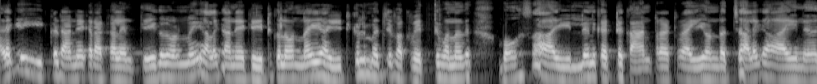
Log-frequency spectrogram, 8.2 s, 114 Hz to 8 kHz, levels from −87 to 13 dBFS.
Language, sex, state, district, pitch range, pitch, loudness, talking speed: Telugu, male, Andhra Pradesh, Srikakulam, 140-165 Hz, 150 Hz, -14 LUFS, 170 wpm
